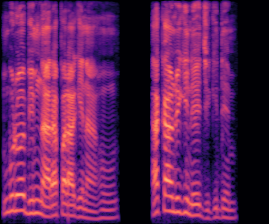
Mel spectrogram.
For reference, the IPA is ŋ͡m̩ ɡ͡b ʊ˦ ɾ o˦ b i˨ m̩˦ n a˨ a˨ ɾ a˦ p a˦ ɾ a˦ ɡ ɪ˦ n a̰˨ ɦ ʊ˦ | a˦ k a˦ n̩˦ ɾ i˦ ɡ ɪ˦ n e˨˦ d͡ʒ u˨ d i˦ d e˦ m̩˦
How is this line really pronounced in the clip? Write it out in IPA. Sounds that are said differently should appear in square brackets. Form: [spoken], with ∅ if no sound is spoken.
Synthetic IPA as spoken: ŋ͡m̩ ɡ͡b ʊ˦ ɾ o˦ b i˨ m̩˦ n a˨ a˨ ɾ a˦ p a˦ ɾ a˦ ɡ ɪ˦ n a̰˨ ɦ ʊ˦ | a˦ k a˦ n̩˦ ɾ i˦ ɡ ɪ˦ n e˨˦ d͡ʒ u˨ [ɡ] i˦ d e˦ m̩˦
